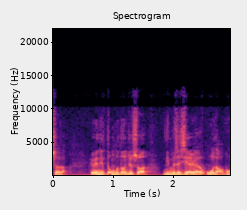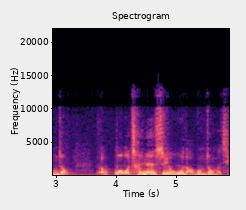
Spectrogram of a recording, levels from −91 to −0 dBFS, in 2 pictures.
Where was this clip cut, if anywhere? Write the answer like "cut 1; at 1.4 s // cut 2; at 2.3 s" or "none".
none

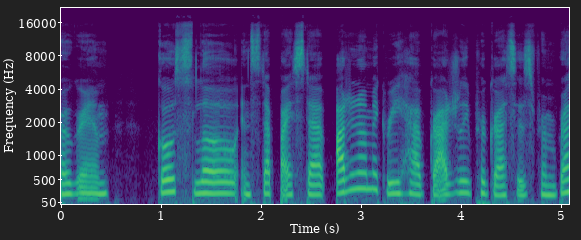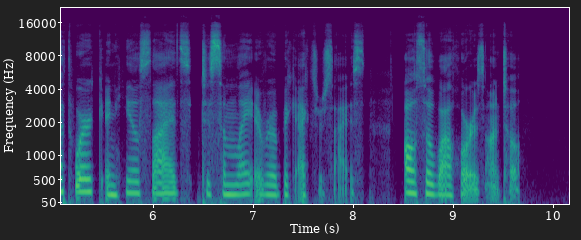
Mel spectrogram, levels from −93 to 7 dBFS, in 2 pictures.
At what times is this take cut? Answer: cut 1; at 2.7 s

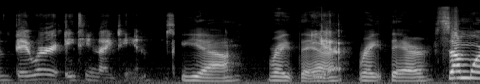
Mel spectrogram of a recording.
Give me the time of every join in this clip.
cut 1; at 1.7 s // cut 2; at 3.5 s

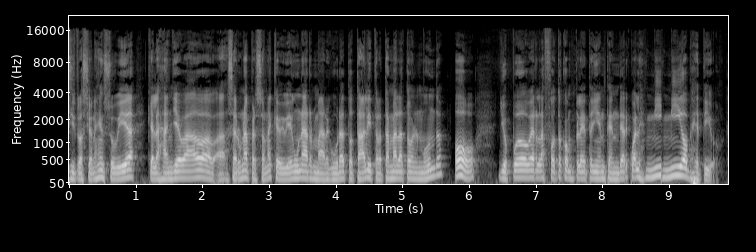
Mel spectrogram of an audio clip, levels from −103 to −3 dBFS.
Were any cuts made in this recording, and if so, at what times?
cut 1; at 5.7 s // cut 2; at 8.9 s

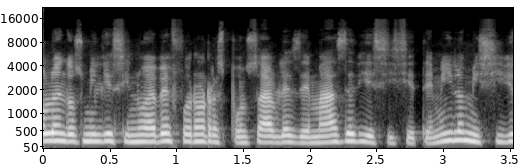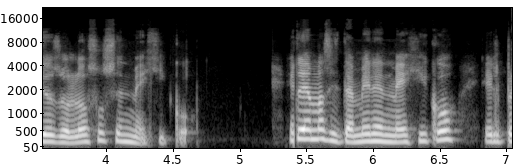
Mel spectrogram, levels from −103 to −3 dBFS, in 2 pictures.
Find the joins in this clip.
cut 1; at 5.4 s

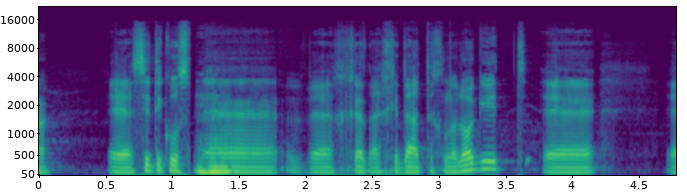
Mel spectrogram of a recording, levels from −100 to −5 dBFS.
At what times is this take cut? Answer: cut 1; at 1.1 s // cut 2; at 2.4 s

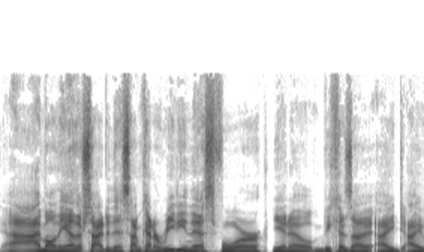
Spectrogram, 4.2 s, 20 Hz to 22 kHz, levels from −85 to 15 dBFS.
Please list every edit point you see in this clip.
cut 1; at 2.7 s

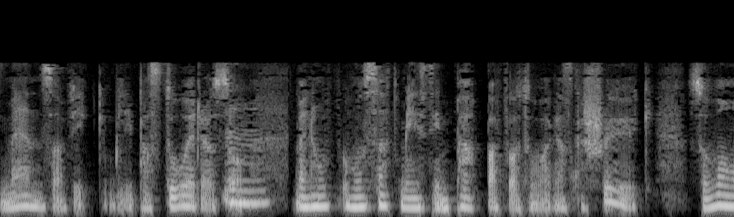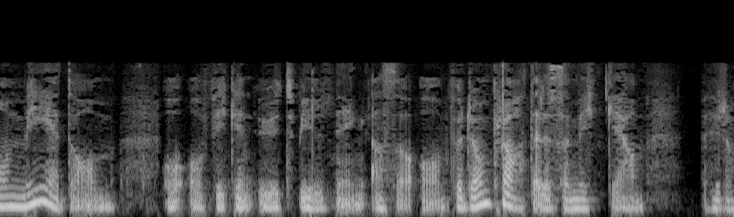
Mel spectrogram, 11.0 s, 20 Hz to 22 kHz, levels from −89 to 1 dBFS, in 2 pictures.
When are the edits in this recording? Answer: cut 1; at 2.2 s // cut 2; at 6.7 s

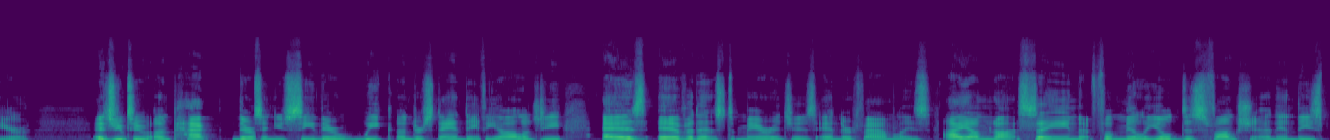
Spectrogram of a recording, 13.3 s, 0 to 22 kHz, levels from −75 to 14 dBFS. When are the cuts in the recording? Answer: cut 1; at 1.3 s // cut 2; at 2.6 s // cut 3; at 4.8 s // cut 4; at 7.4 s // cut 5; at 9.4 s

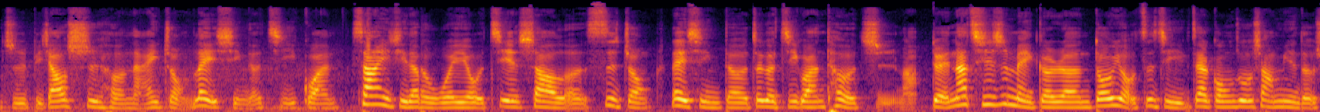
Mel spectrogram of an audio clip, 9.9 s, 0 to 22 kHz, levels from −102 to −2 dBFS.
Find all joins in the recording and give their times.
cut 1; at 2.6 s // cut 2; at 3.2 s // cut 3; at 5.0 s // cut 4; at 6.9 s

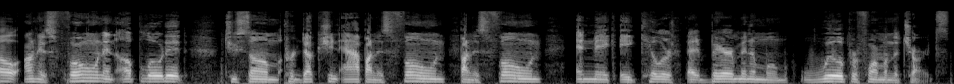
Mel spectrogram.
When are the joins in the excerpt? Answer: cut 1; at 2.8 s // cut 2; at 4.6 s // cut 3; at 6.7 s // cut 4; at 7.9 s

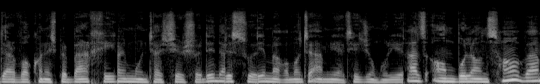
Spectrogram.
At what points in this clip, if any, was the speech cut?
cut 1; at 1.2 s // cut 2; at 2.2 s // cut 3; at 2.6 s // cut 4; at 4.0 s

